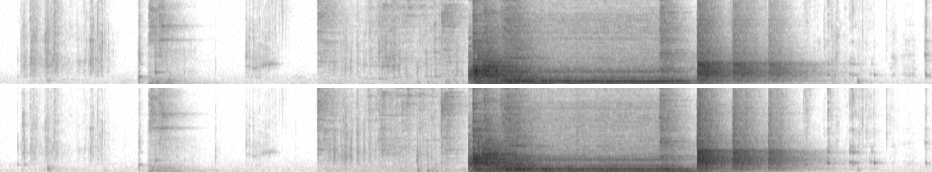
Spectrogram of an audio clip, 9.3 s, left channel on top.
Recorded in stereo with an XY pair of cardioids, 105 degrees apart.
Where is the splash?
I don't hear a splash.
